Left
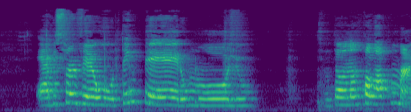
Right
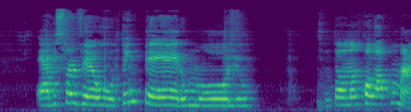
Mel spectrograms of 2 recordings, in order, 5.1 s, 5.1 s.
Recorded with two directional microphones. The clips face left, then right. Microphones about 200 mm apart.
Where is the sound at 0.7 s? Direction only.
20° right (ahead or behind).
